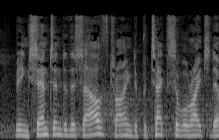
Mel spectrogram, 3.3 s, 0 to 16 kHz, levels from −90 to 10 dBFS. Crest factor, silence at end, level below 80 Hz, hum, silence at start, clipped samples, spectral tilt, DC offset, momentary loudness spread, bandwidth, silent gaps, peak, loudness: 20 dB; 0 s; -70 dBFS; none; 0 s; under 0.1%; -4.5 dB/octave; under 0.1%; 6 LU; 11 kHz; none; -10 dBFS; -28 LUFS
